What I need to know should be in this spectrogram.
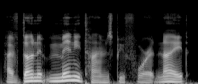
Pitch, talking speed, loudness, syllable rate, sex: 120 Hz, 240 wpm, -17 LUFS, 7.1 syllables/s, male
